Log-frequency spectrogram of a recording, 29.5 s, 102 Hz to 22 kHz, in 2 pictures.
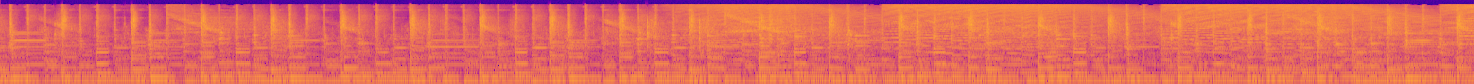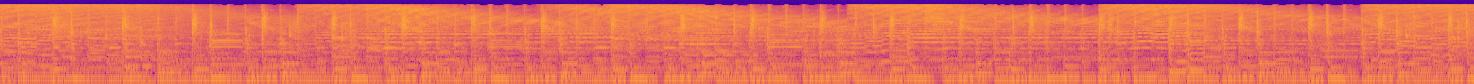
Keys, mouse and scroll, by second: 0.0-0.8 typing, 0.3 middle click, 0.7 middle click, 1.1 shift+middle click, 1.3 alt+shift+click, 1.4 ctrl+e, 1.5 shift+middle click, 1.6 shift+click, 1.7 shift+middle click, 1.9 click, 1.9 ctrl+e, 2.0 shift+middle click, 2.1 shift+click, 2.2 shift+click, 2.3 shift+middle click, 2.4 shift+click, 2.6 shift+middle click, 2.7 scroll up 2, 2.8 shift+click, 2.9 ctrl+e, 3.0 middle click, 3.1 click, 3.3 shift+click, 3.4 ctrl+e, 3.5 middle click, 3.6 KP_3, 3.7 scroll up 1, 3.8 g, 3.9 alt+click, 4.0 middle click, 4.1 g, 4.1 middle click, 4.3 alt+shift+click, 4.4 shift+middle click, 4.5 scroll down 1, 4.7 alt+shift+click, 4.8 scroll up 1, 4.9 middle click, 5.0 shift+click, 5.1 middle click, 5.2 click, 5.3 shift+click, 5.4 shift+middle click, 5.9 alt+click, 6.2 shift+middle click, 6.6 scroll down 3, 6.7 middle click, 6.8 alt+click, 6.9 middle click, 7.1 shift+click, 7.2 middle click, 7.4 shift+click, 7.6 middle click, 7.6 scroll up 2, 7.7 middle click, 8.1 scroll up 1, 8.3 shift+middle click, 8.4 shift+click, 8.5 middle click, 9.0 shift+click, 9.1 shift+click, 9.2 middle click, 9.3 shift+click, 9.3 shift+click, 9.4 scroll down 2, 9.4 shift+middle click, 9.6 alt+click, 9.7 middle click, 9.9 scroll up 2, 10.1 1, 10.2 middle click, 10.3 scroll down 1, 10.4 shift+click, 10.4 ctrl+e, 10.5 middle click, 10.8 shift+click, 10.9 ctrl+e, 11.0 shift+click, 11.1 shift+click, 11.2 ctrl+e, 11.2 middle click, 11.4 scroll up 1, 11.4 click, 11.5 ctrl+e, 11.7 middle click, 11.7 click, 11.9 middle click, 12.0 a, 12.2 middle click, 12.4 shift+click, 12.5 shift+middle click, 13.0 click, 13.2 middle click, 13.4-20.3 typing, 13.4 alt+click, 13.5-13.9 scroll down 4, 13.6 shift+middle click, 13.9 middle click, 14.4 middle click, 14.5 middle click, 14.5 click, 14.7 middle click, 14.9 middle click, 15.1 middle click, 15.2 click, 15.2 middle click, 15.4 scroll up 1, 15.4 click, 15.5 middle click, 15.6 click, 15.8 shift+middle click, 15.9 Tab, 16.0 shift+middle click, 16.3-16.9 scroll down 2, 17.4 click, 17.5 scroll up 1, 17.7 Tab, 19.1 click, 19.2 Tab, 20.6 Tab, 20.7 shift+middle click, 21.0 Tab, 21.1 Tab, 21.6 u, 22.0 scroll up 5, 22.0 shift+middle click, 22.6 2, 22.7 middle click, 22.8 click, 22.9-23.3 scroll down 4, 24.2 click, 24.4 shift+middle click, 24.5 click, 24.6 a, 24.8 l, 24.9 middle click, 25.2 3, 25.2 middle click, 25.4 shift+click, 25.7 click, 26.5 middle click, 26.6 click, 26.7 middle click.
